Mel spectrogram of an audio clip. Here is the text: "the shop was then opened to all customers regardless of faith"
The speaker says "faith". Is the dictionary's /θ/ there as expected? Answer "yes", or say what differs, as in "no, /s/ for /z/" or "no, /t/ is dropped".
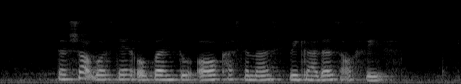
no, /f/ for /θ/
